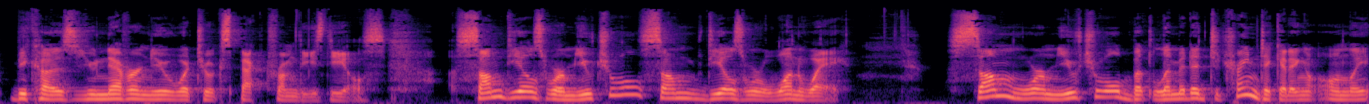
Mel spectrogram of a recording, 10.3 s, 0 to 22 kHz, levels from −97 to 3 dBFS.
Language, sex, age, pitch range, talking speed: English, male, 30-49, 120-150 Hz, 165 wpm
